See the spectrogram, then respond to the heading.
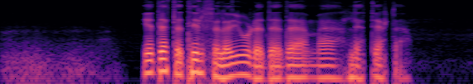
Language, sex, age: Norwegian, male, 32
